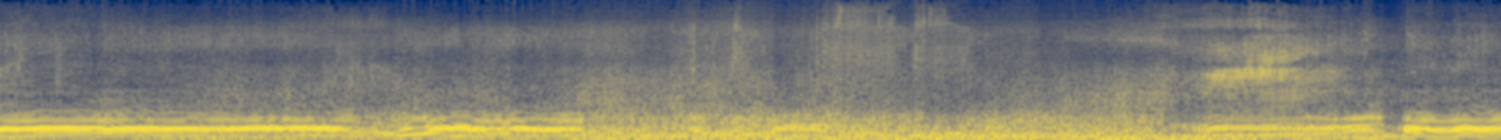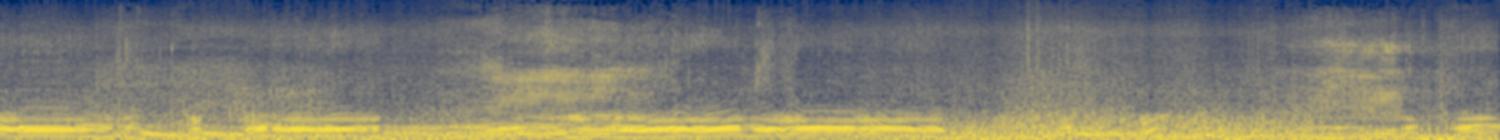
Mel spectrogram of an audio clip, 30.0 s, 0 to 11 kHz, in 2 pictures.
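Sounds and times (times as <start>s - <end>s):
wind and track rumble: 0.0s - 30.0s
motocross bike engine revving: 11.9s - 24.5s, 28.0s - 30.0s.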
